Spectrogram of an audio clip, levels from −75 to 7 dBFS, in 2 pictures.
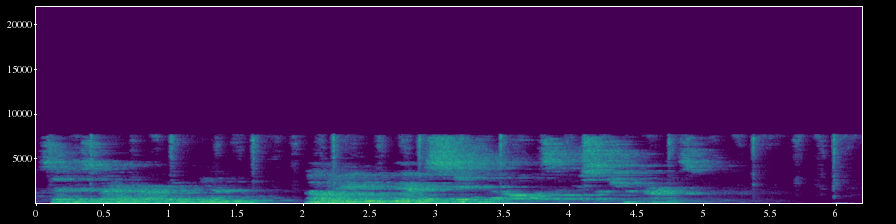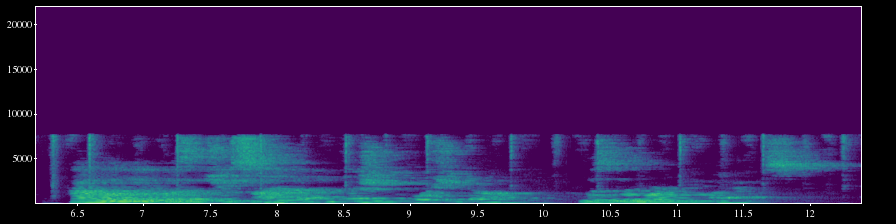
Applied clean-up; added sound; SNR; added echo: classical method WPE with log-MMSE.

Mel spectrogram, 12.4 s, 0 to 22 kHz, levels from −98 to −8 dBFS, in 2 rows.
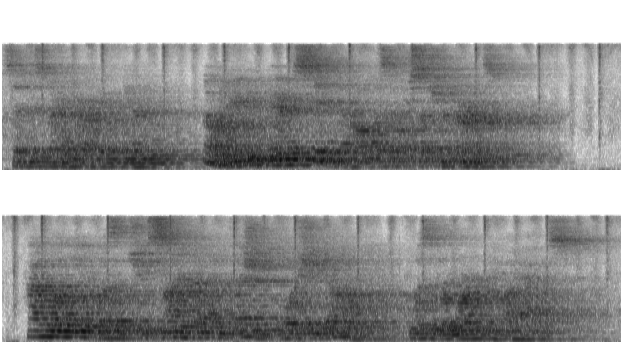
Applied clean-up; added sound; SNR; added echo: none; Rattle (instrument); 17 dB; reverberation time 2.1 s.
